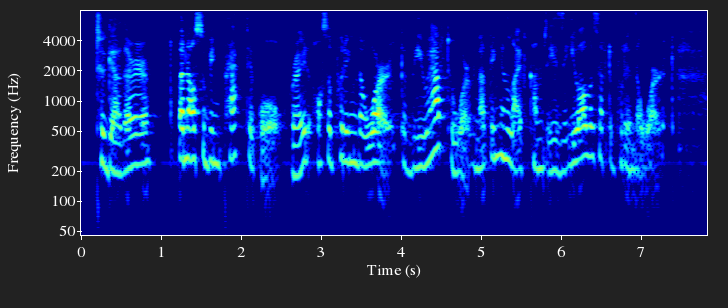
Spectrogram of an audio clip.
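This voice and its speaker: A woman with a Bengali accent. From Bangladesh, then Texas from age 12. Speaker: personal growth vlogger. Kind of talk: casual introduction vlog. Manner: casual with many fillers.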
